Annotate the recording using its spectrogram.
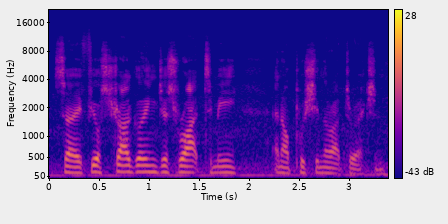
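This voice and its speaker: In a personal testimony monologue, a Sydney man who used to be a biker shares his story with earnest emotion and frequent fillers. He speaks fast in a mid-range voice, with slight background noise.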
